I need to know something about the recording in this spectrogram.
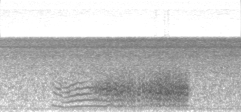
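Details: Chihuahua Mimi snoring while asleep: a single drawn-out breath, starting as a rising buzzy tone and then swelling into a rough, raspy rattle lasting over a second, against quiet room hum.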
